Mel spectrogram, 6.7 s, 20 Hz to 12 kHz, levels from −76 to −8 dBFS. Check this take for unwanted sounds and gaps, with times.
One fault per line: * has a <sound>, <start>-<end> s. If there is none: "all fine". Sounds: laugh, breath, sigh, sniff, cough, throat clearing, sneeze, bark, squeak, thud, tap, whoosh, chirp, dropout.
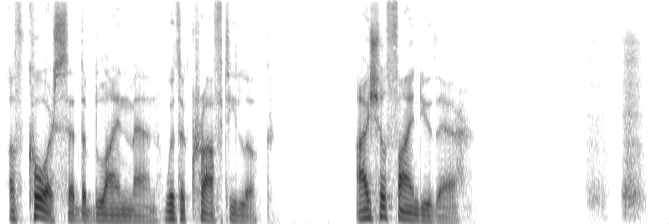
* has a sniff, 5.8-6.5 s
